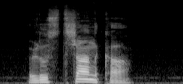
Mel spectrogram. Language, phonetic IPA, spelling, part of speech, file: Polish, [luˈsṭʃãnka], lustrzanka, noun, Pl-lustrzanka.ogg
